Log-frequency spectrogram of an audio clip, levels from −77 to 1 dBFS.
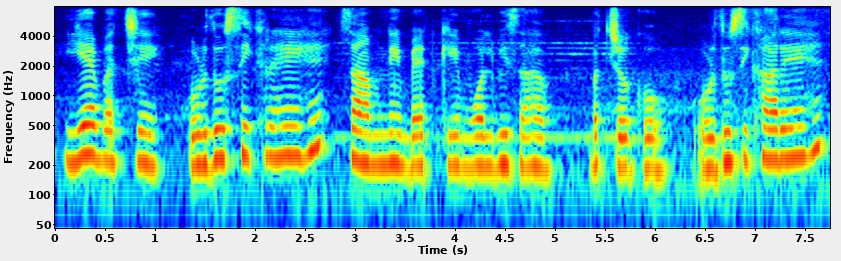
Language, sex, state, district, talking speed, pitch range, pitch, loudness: Hindi, female, Bihar, Araria, 140 wpm, 195-235 Hz, 210 Hz, -18 LUFS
